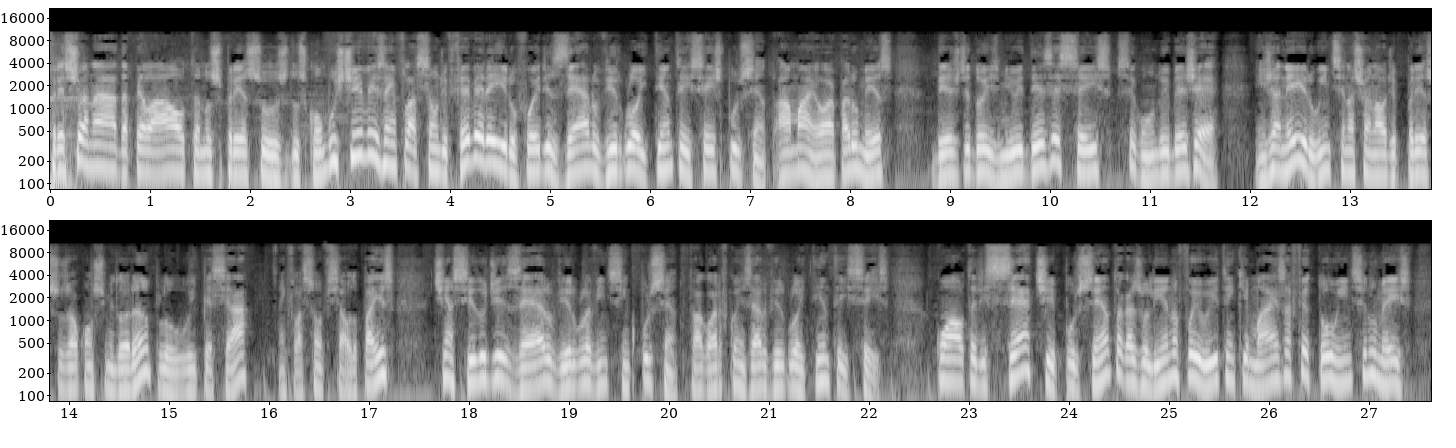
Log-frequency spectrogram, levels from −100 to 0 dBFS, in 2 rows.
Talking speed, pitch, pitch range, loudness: 145 wpm, 135 Hz, 120-155 Hz, -17 LUFS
